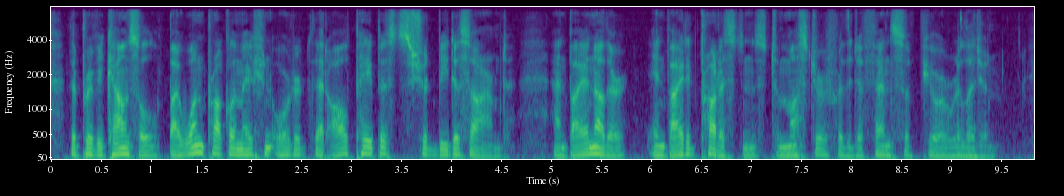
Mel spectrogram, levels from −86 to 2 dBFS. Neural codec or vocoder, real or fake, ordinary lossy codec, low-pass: none; real; MP3, 48 kbps; 7.2 kHz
